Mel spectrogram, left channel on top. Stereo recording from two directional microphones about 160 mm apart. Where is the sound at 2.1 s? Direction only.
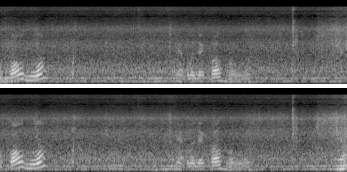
35° right (ahead or behind).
